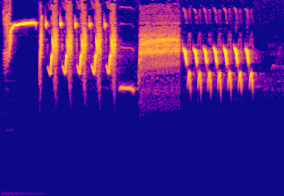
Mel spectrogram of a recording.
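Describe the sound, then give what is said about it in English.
A Bewick's wren sings a bright song: an opening whistle, a quick run of repeated notes, a short buzzy burst, then another rapid trill of chirps. No voices are heard. “Take the Buick's wren, for example, a sweet-singing wren residing throughout much of the western U.S.”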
